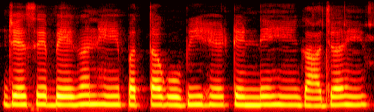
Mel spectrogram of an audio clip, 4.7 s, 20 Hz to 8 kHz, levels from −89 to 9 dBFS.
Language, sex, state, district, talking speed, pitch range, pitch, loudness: Hindi, female, Madhya Pradesh, Bhopal, 130 wpm, 220-225 Hz, 225 Hz, -15 LUFS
